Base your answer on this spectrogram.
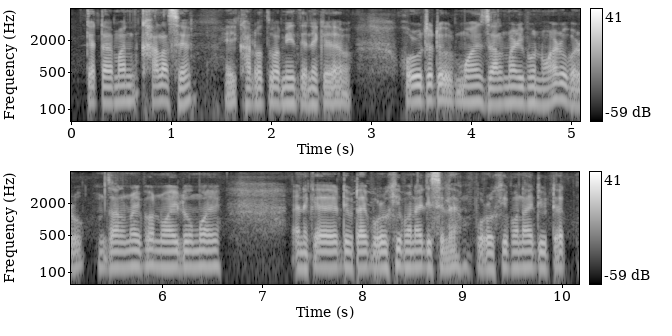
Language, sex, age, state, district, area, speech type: Assamese, male, 30-45, Assam, Biswanath, rural, spontaneous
